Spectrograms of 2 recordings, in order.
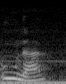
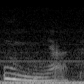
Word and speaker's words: uña: Notice the tilde there, the ñ. The ñ, it's not la una, uña.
